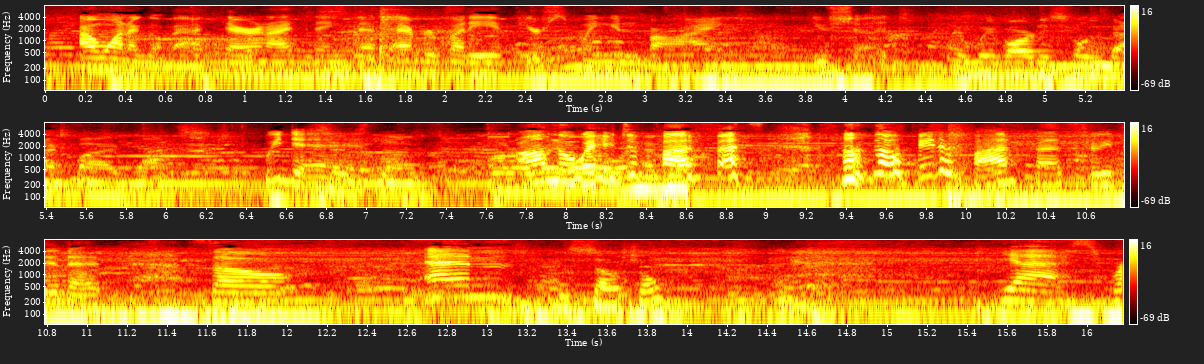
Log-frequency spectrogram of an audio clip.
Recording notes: Live From No. 3 Craft Brews in Cape Coral (FB Live Audio). This is the audio from last night's FB Live beer chat. We are experimenting with some new software and are trying our hand at an enhanced AAC audio podcast format.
